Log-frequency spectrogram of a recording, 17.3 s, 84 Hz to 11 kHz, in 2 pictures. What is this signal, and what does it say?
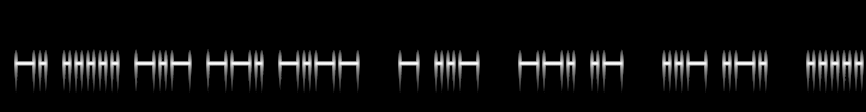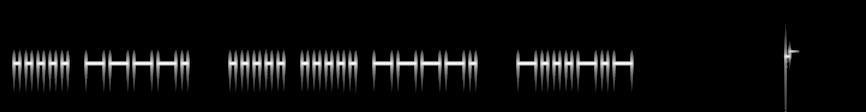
Morse code, heard as a keyed tone, about 20 wpm, 700 Hz. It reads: N5KGY TU GA UR 559 559 <BK>
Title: POTA QSO Practice - 20wpm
